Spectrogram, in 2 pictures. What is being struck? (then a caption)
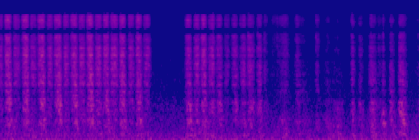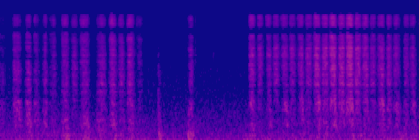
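Felt-tip marker on paper sheet on clipboard. The felt tip of a green Sharpie marker is rubbed in quick back-and-forth coloring strokes across a thin paper coloring page resting on a clipboard. It makes a soft, bright, scratchy hiss with a low thump underneath. The strokes ease off briefly around two seconds and again between seven and eight seconds, then return more strongly toward the end.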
